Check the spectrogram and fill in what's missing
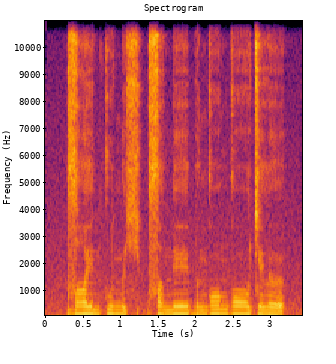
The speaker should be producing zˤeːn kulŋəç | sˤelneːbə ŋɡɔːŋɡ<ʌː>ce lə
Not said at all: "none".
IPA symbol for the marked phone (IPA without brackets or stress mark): ɔː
